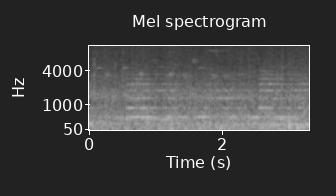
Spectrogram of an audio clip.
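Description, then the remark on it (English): Church bells ring steadily with overlapping, sustained tones over a continuous outdoor background hum. No one speaks. “As church bells rang out, I held up some photos from 33 years ago of my parents' apartment.”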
